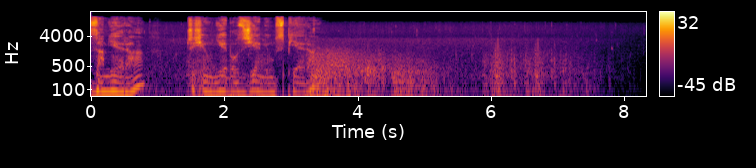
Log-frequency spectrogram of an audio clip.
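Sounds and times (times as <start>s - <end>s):
speech: 0.0s - 4.6s
steady rain: 0.0s - 8.3s
deep rolling thunder: 3.3s - 7.8s.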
